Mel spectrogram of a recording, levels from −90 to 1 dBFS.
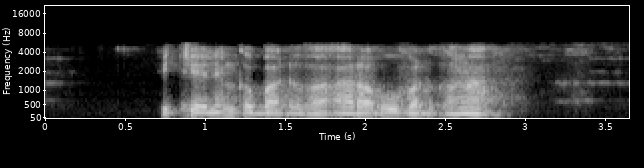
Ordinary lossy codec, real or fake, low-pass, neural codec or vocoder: AAC, 24 kbps; fake; 5.4 kHz; codec, 16 kHz, 8 kbps, FunCodec, trained on Chinese and English, 25 frames a second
